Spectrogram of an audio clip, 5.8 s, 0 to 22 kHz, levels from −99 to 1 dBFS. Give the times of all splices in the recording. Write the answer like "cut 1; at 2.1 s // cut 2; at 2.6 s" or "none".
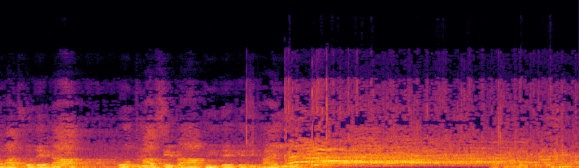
none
